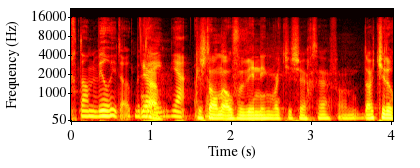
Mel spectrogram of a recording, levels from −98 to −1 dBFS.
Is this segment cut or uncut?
cut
